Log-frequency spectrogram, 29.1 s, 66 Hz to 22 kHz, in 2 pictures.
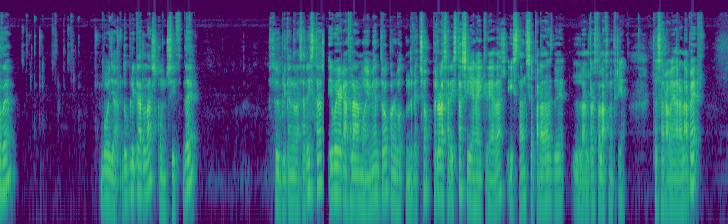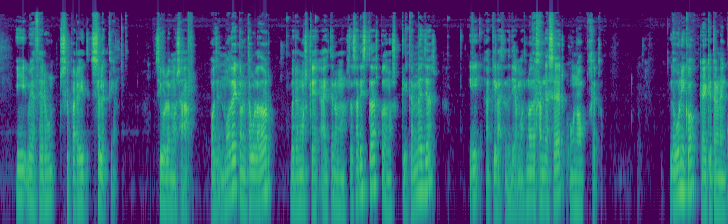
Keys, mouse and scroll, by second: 0.8 middle click, 1.1 shift+click, 1.6 middle click, 2.2 shift+middle click, 3.8 shift+d, 13.9 p, 18.3 Tab, 20.2 middle click, 20.9 ctrl+middle click, 22.7 click, 23.5 middle click, 24.0 g.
